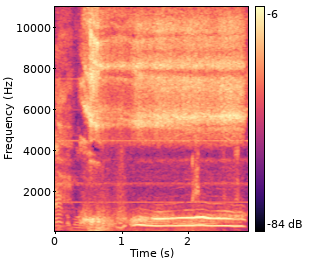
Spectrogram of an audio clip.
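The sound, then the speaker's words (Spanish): A voice imitates the eerie, spooky first sound sent from Mars: a short breathy rumble, then a long, steady, whining drone held for almost two seconds, fairly loud. “y se escucha ya, y envió por primera vez el sonido y era como medio spooky.”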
